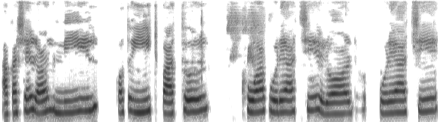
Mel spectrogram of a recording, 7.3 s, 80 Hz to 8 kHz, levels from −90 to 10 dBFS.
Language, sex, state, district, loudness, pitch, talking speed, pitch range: Bengali, female, West Bengal, Dakshin Dinajpur, -16 LUFS, 255 Hz, 100 wpm, 240-280 Hz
